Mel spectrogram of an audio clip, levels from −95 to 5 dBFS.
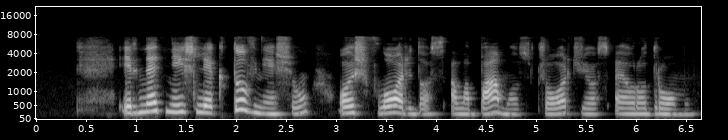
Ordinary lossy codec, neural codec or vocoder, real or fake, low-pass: Opus, 64 kbps; none; real; 7.2 kHz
